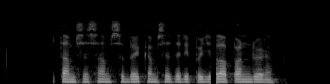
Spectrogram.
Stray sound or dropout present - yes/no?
yes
